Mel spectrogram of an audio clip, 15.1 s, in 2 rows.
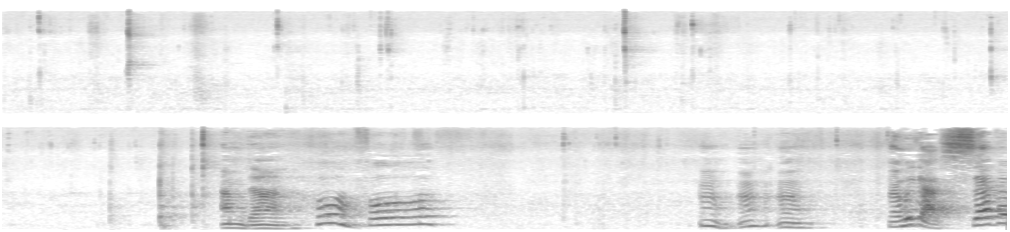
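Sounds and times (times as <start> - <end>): person chewing: 0.0 - 9.2.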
